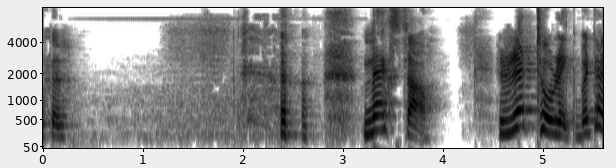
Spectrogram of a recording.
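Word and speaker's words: rhetoric: Next आओ, रेटोरिक, बेटा रेटोरिक में एच साइलेंट है, रेटोरिक में एच साइलेंट है।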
